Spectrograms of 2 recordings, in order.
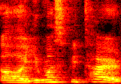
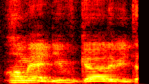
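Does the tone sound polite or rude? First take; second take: polite; rude. First: It sounds polite and sympathetic. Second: It sounds rude and judgmental.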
